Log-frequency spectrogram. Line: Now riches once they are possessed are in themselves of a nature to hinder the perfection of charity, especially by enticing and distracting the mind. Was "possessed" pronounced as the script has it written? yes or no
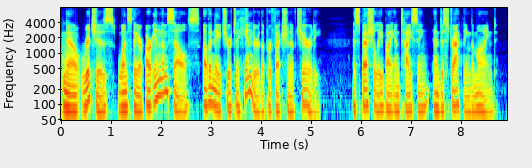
no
